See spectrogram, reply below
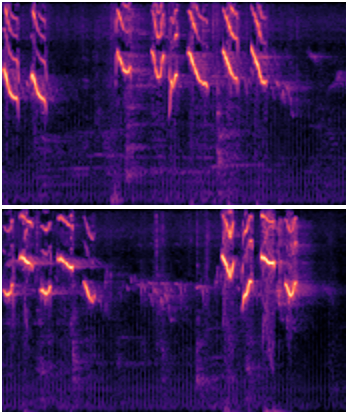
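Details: Wild cinereous tit singing very actively: clusters of high, slurred whistled notes that sweep down, given in quick groups of three to five with short pauses, over a faint low hum.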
